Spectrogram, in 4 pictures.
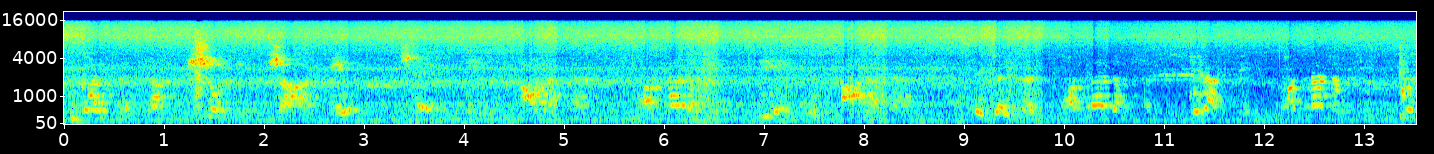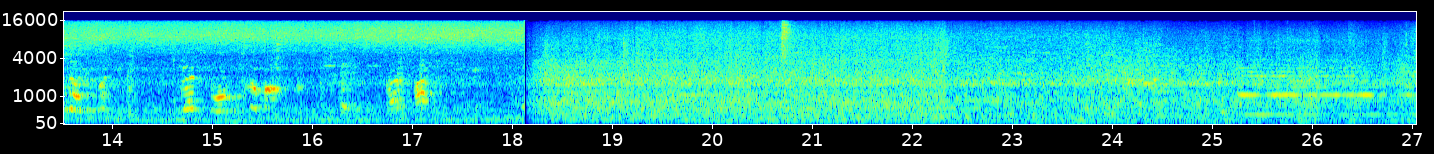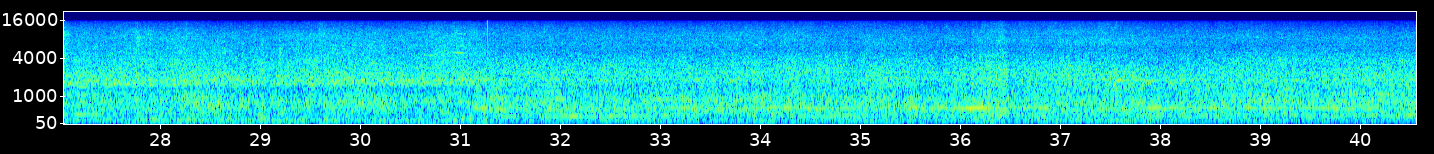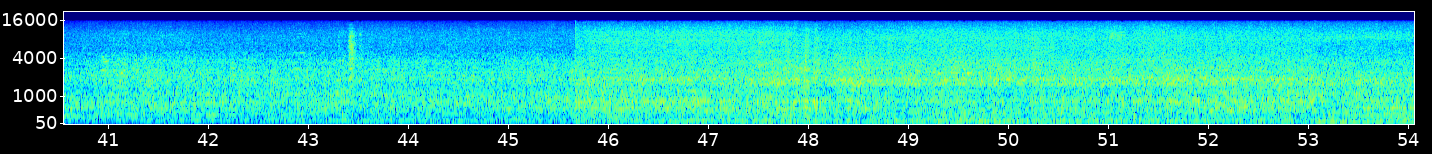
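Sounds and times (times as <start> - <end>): train wheels rumbling on rails: 0.0 - 54.0
train horn blasts: 25.2 - 27.6, 31.2 - 42.2, 53.2 - 54.0.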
